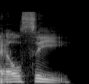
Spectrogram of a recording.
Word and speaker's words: Kelce: And I don't know how to say his name. – Kelce. – Travis Kelce. Kelce. The C comes before the E, though. – No, it doesn't. It comes after. It's K-E-L-C-E.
